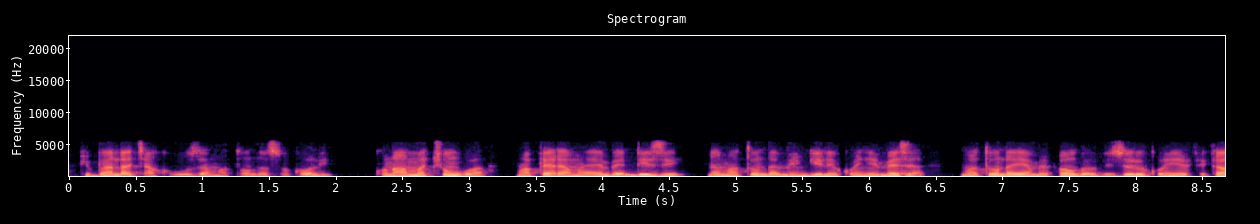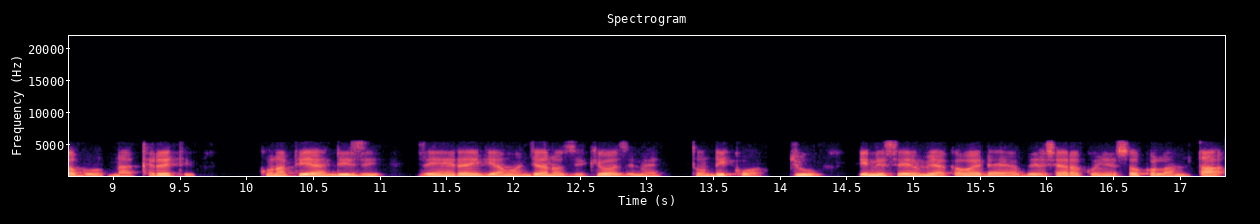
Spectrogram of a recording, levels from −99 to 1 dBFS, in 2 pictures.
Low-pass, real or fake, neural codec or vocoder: 5.4 kHz; fake; codec, 16 kHz, 4 kbps, FunCodec, trained on Chinese and English, 50 frames a second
